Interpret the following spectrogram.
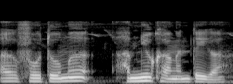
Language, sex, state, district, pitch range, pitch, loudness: Wancho, male, Arunachal Pradesh, Longding, 130-150 Hz, 145 Hz, -13 LUFS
